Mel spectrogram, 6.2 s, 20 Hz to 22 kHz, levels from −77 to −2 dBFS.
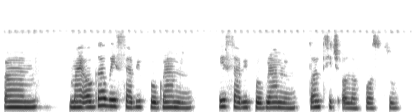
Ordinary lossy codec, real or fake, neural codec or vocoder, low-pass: none; real; none; 7.2 kHz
